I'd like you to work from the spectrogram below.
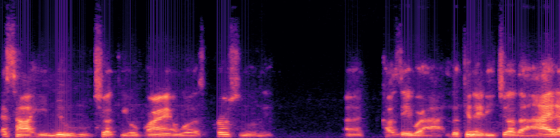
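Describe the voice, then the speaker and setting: Delivered at a moderate pace, the speech sounds dry and close, without any echo. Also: man. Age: 60s. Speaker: self-described witness to a mob killing. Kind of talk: interview testimony. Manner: animated.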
